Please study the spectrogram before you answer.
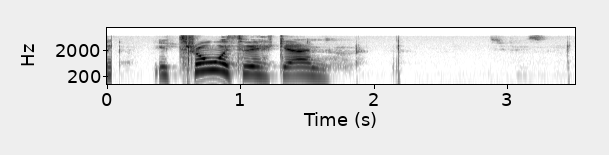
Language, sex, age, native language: Icelandic, male, 8, Icelandic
